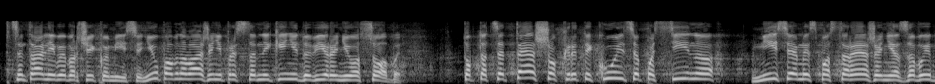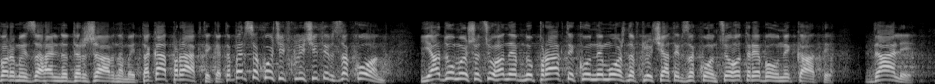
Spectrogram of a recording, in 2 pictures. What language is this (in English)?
Ukrainian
